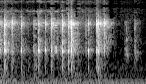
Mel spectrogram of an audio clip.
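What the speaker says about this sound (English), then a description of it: "I can hear the keyboard" Rapid clattering of computer keyboard keys while playing Roblox, a close, steady run of light clicks for about a second before trailing off.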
